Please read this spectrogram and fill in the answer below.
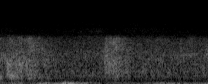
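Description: Steady hiss of a telephone line, heard through the narrow band of a phone call, with two soft swells of noise and no speech.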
